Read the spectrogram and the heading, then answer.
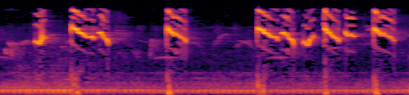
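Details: Bar-winged prinia singing: short, sharp, high chirpy phrases of quick downslurred notes, given in bursts about every second, over a steady low mechanical hum.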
